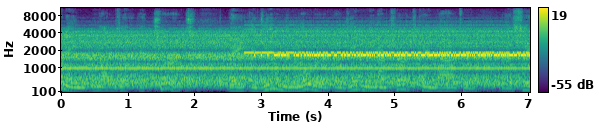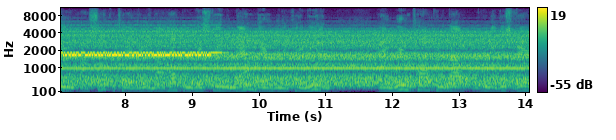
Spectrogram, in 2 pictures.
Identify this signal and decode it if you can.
RTTY (75 baud, 170 Hz shift), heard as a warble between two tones, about 1750 Hz centre, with radio static, a steady whistle near 990 Hz and room echo. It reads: ZUR NOMINIERUNG LOBTE DIE JURY DEN FILM ALS HOCHWERTIG UND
